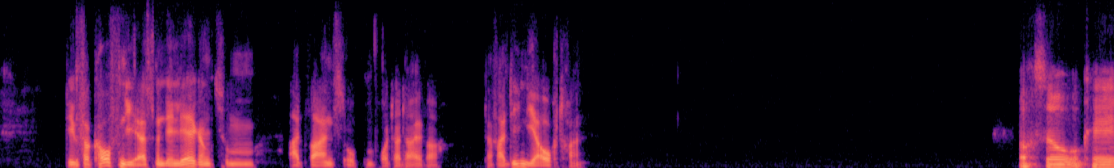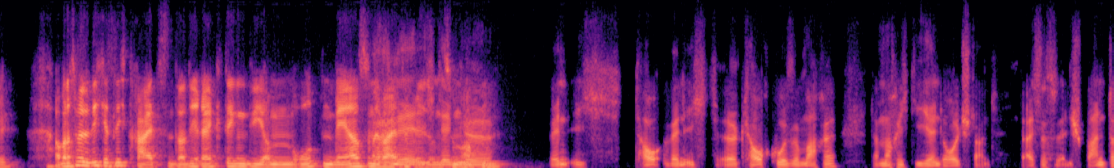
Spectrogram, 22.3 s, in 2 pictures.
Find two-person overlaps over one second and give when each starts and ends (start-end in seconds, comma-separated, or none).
14.9-16.1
